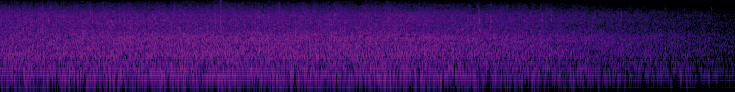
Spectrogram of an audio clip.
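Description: Steady, even hiss of noise with a rain-like texture, the white-noise wash left over from the electronic backing music, fading out over the last two seconds.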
